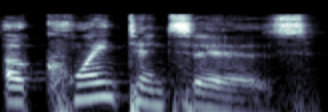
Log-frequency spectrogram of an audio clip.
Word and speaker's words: acquaintances: It's acquaintances. So the ES creates an additional syllable.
